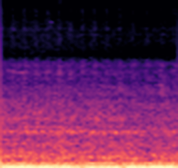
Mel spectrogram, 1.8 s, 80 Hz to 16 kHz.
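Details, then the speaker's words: 1964 Jaguar E-Type Series 1 roadster, 3.8L inline six, warm from running, choke set to hot position: starts quickly and settles into a deep, steady, smooth idle sitting a little high on the choke; normal high idle. "we have been running it so it's pretty warm put that up to the hot position as opposed to the coal position and this is our ignition button foreign pretty darn quickly and then idling a little high"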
